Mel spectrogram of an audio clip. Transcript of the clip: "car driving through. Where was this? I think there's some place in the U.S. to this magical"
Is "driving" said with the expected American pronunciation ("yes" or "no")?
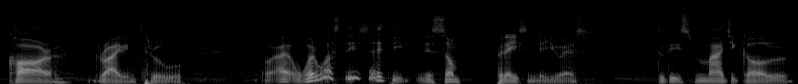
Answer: yes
